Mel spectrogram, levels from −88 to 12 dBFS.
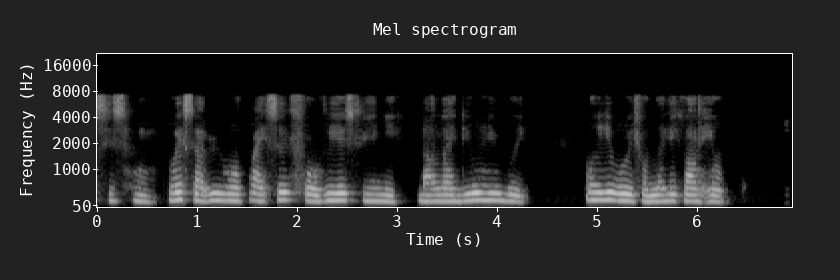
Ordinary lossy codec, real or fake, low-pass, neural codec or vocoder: none; fake; 7.2 kHz; codec, 24 kHz, 0.9 kbps, WavTokenizer, medium music audio release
